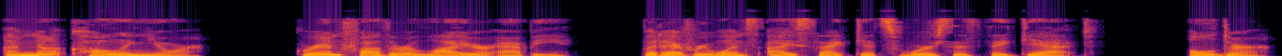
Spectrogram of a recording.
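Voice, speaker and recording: Animated, condescending middle-aged man , read by a woman. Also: lowish voice, moderate pace, no room sound, muffled recording. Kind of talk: audiobook character dialogue.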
